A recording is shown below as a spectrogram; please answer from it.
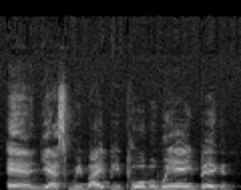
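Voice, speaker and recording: An older woman from southern Virginia, an activist guest in an interview, telling animated stories and dropping into folksy Southern talk. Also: on the high side, normal speed. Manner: animated storyteller who slips into folksy Southern talk and laughs often. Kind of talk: storytelling in a conversational interview.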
